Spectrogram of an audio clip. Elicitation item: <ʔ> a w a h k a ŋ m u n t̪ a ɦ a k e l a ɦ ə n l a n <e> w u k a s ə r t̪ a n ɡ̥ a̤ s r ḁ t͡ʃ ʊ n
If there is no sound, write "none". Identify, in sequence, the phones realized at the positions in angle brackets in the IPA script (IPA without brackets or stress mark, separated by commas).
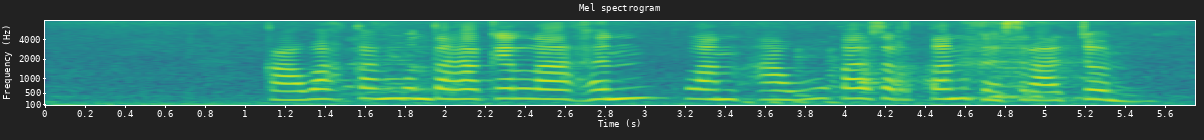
k, a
